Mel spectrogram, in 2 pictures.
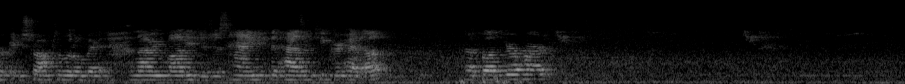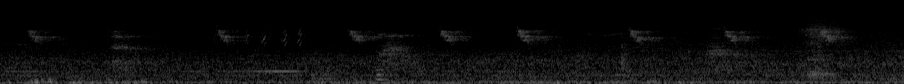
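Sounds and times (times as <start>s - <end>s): low background hum: 0.0s - 18.0s
songbird chirping: 11.2s - 12.8s, 13.4s - 17.6s.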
